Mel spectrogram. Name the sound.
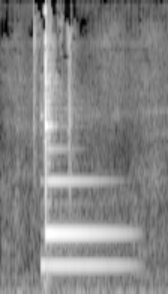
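doorbell ringing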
